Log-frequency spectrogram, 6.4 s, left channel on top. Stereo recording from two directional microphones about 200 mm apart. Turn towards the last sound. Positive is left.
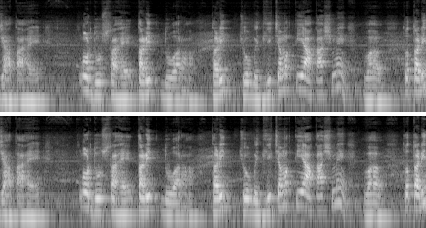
turn(degrees=-20)  # may be behind; listen again after turning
